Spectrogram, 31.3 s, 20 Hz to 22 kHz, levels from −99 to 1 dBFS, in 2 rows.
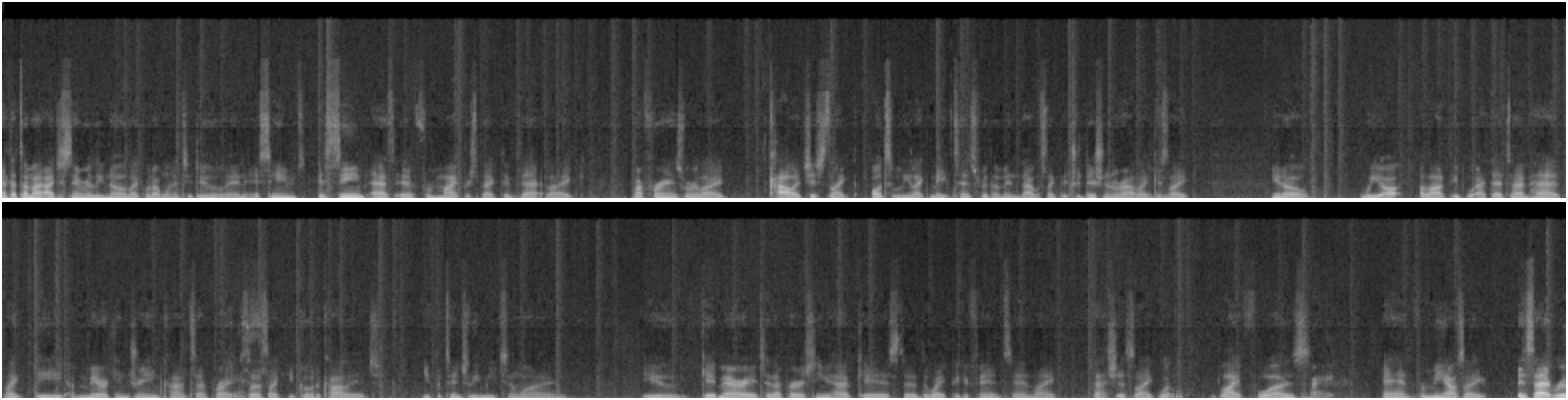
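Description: At 12.21–12.69 s after "it's like", and at 21.49–21.57 s and 21.79–22.01 s after "you potentially meet someone", the room noise becomes comfort noise in place of the background, likely from Opus discontinuous transmission. Each gap is filled with a flat, featureless hiss, about 2 dB quieter in the second gap. A spectrogram shows the textured noise floor turning into smooth, uniform shading, and the waveform flattens into an even band.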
